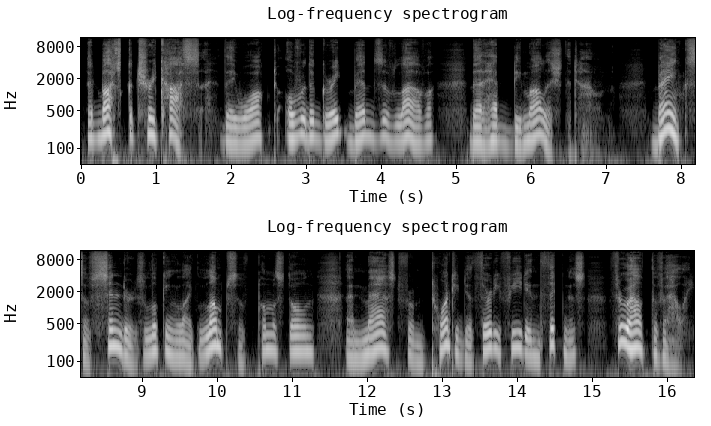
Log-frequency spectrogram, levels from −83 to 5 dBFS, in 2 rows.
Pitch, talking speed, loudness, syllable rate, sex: 140 Hz, 130 wpm, -22 LUFS, 4.2 syllables/s, male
